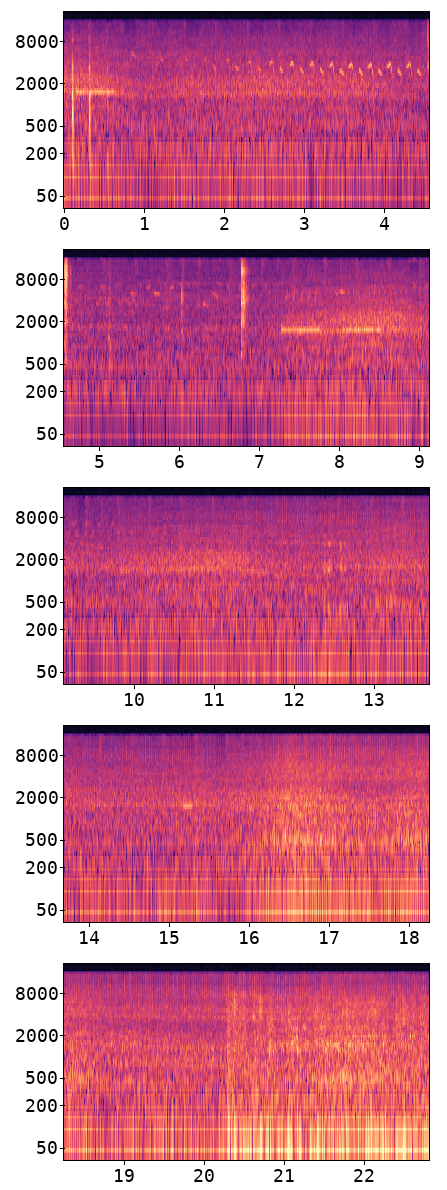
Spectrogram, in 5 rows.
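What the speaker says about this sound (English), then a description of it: "Good lord, that truck sounds enormously badass" A large truck engine in Farming Simulator 17 rumbles low and steady, swelling louder toward the end, with intermittent reversing beeps and a brief hiss like an air brake.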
